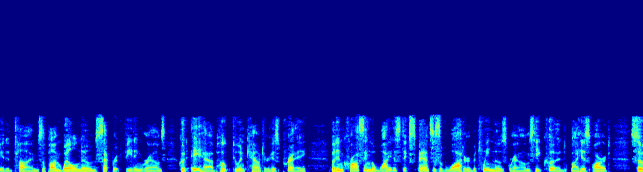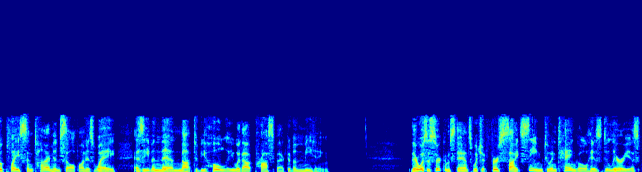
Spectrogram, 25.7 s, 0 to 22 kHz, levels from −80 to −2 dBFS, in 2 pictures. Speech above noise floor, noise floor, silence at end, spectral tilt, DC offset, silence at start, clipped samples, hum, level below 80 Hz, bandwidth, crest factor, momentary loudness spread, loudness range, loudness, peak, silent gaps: 54 dB; -84 dBFS; 0.05 s; -4 dB/octave; under 0.1%; 0 s; under 0.1%; none; -66 dBFS; 7.6 kHz; 22 dB; 10 LU; 4 LU; -30 LUFS; -8 dBFS; none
